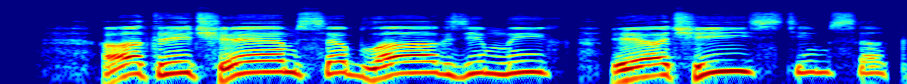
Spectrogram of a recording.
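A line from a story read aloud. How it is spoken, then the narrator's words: Shouting. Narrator (Russian): кричал он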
